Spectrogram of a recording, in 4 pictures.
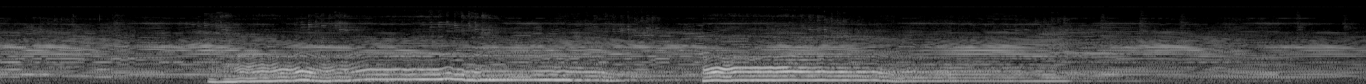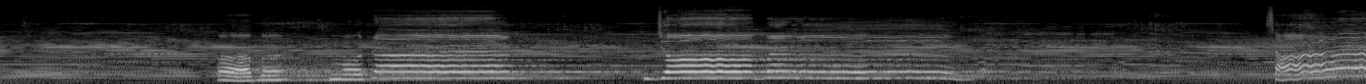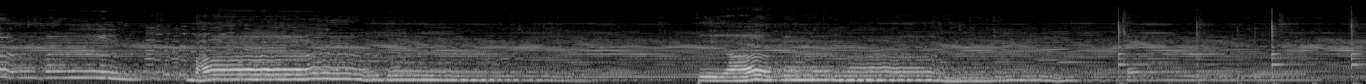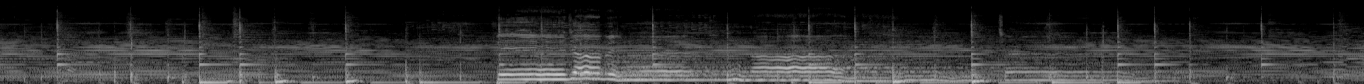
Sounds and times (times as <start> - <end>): Tabla: 0.0 - 14.3, 15.8 - 24.0, 26.3 - 54.6.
